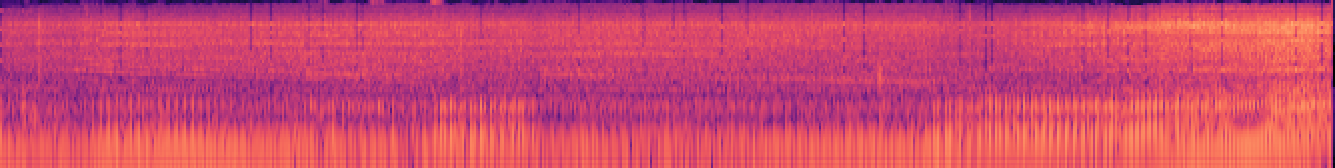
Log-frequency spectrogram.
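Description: Motorcycle engine running at low road speed, heard from the rider's seat, with the pitch rising as it accelerates near the end.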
